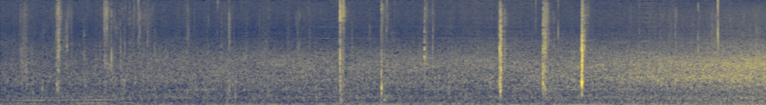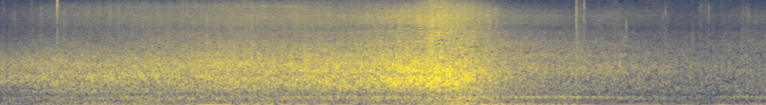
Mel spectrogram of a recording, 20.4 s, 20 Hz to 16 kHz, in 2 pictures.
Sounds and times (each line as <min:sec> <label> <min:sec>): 0:00.2 walking 0:09.7
0:17.2 walking 0:20.4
